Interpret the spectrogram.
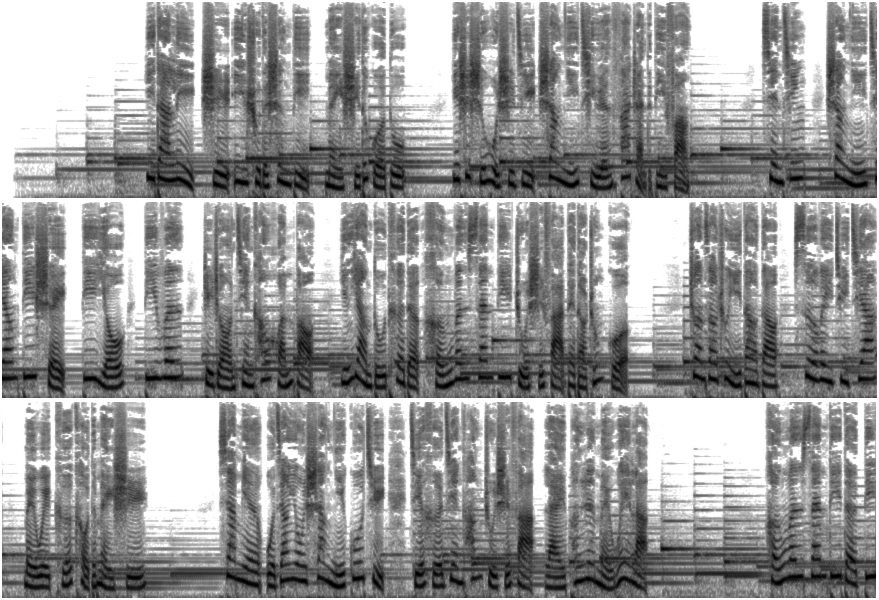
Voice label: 女19 专题 商品导览, 国语女声配音; 尚尼锅具简介

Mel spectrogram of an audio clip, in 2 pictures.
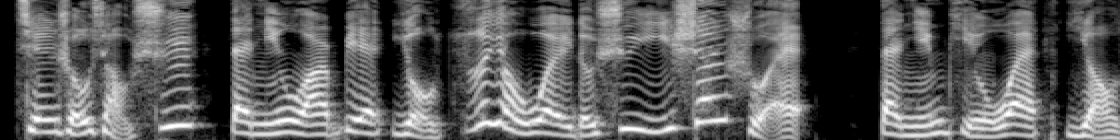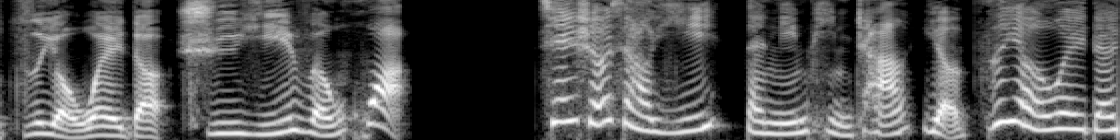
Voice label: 女 童声 旅游推介; 盱眙

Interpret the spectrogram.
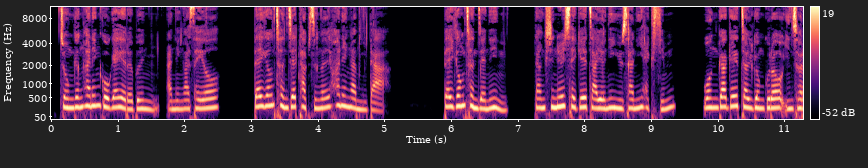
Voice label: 韩语; 百龙天梯

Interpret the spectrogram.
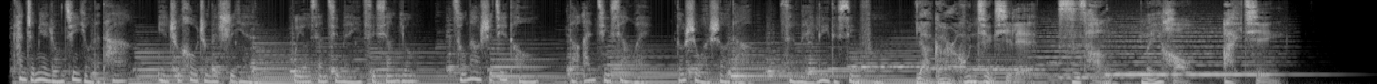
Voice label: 国语女声配音，广告 婚庆系列 男女合配; 优雅; 雅戈尔

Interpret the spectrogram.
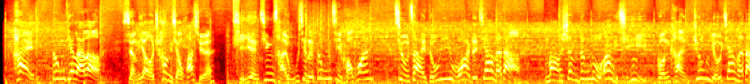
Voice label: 男 旅游 激情年轻; 加拿大旅游

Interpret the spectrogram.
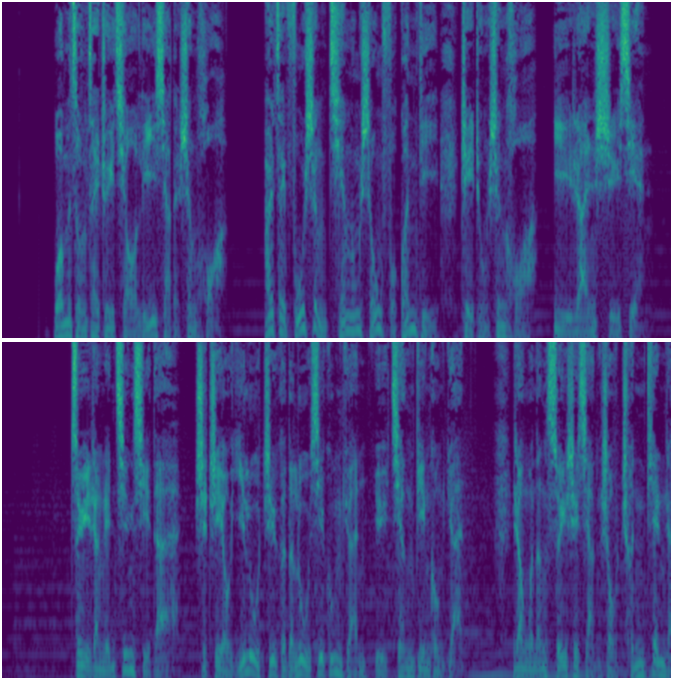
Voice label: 男声 独白 自然磁性; 内心独白

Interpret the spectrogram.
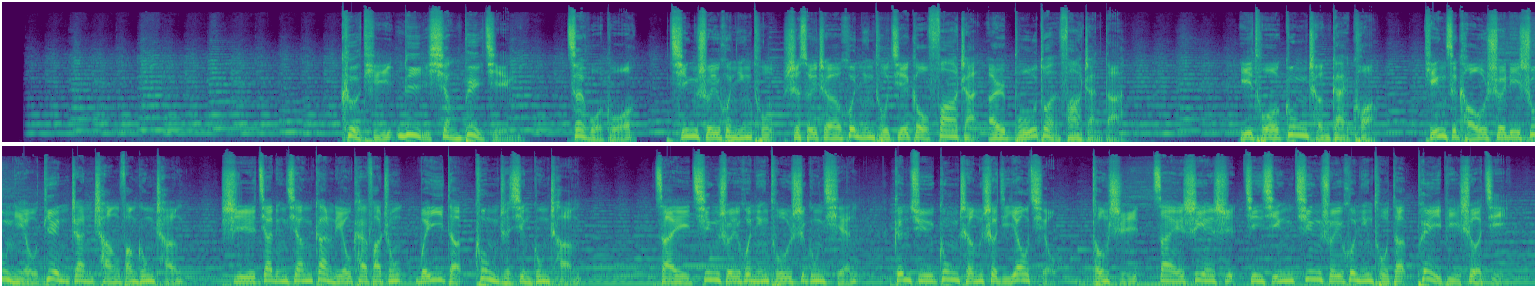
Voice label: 男 课件 工程介绍; 中国水利集团工程介绍

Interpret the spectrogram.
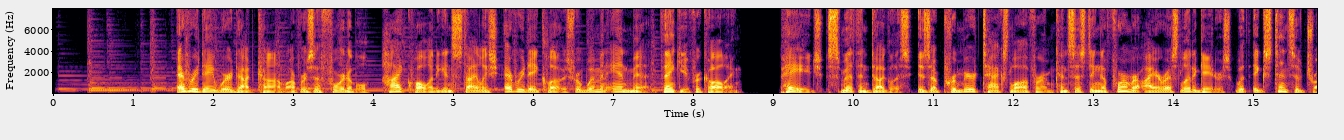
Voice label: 语音叙述

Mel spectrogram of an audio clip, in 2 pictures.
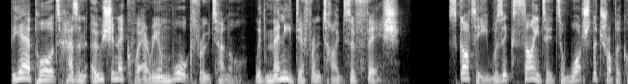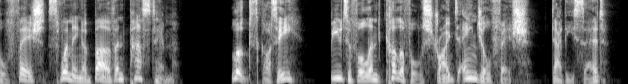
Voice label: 外籍英男 故事讲述 轻快 口语化

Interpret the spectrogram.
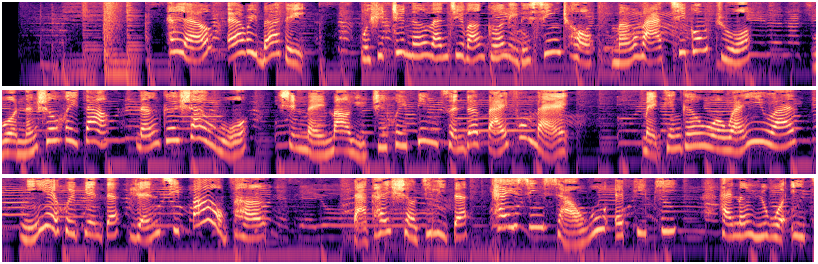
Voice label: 女19 女童 游戏语音 欢乐女童; 七公主玩具

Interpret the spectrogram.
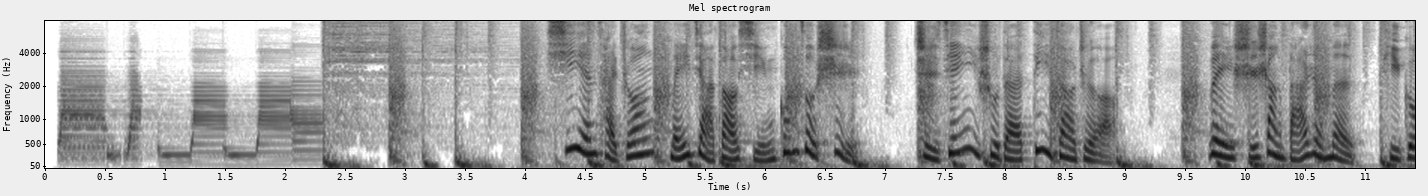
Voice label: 女 广告, 国语女声配音; 熙颜彩妆

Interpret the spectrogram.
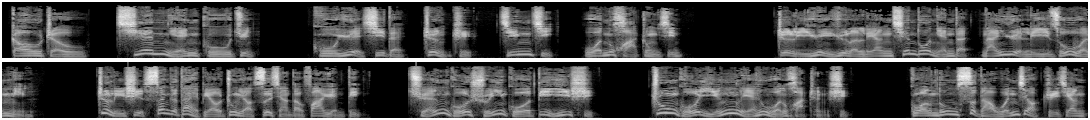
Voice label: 男 解说; 打造教育强市推进均衡发展

